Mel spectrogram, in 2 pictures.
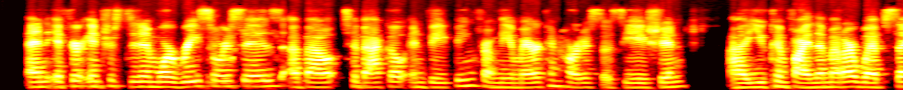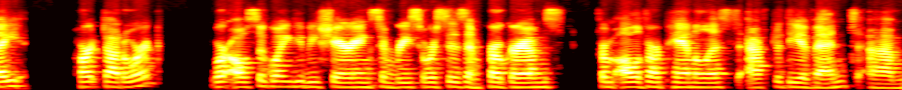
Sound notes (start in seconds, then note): none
